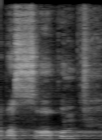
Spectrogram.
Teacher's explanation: सौद को पुर पढ़ेंगे, हुरूफ़ मुस्तअलिया में से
